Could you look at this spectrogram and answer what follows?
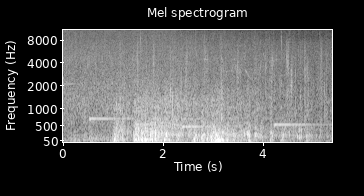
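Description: Rain pours steadily in the farming video game Fae Farm, with rumbling thunder rolling in around the middle and a few faint chime tones over the downpour.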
